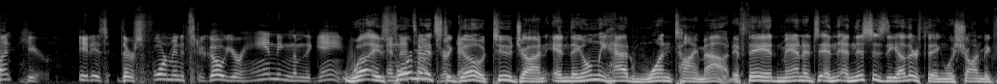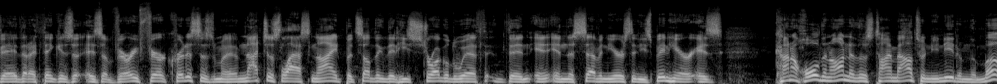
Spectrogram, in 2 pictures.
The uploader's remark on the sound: LIVE From Ralphs in Redondo Beach!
